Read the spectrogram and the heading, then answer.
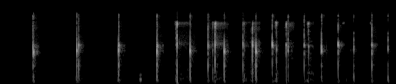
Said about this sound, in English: You can clap, but I can snap.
